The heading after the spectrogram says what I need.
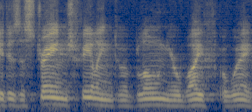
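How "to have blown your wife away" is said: ordinary talk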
